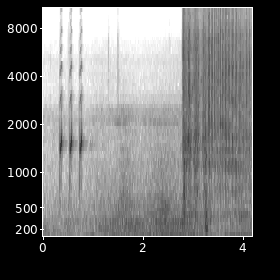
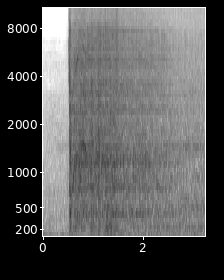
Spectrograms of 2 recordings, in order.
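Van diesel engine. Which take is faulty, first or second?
first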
